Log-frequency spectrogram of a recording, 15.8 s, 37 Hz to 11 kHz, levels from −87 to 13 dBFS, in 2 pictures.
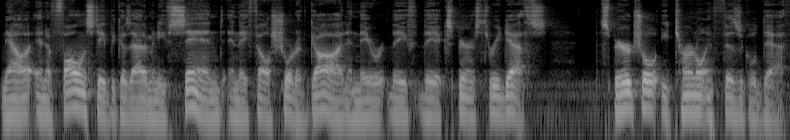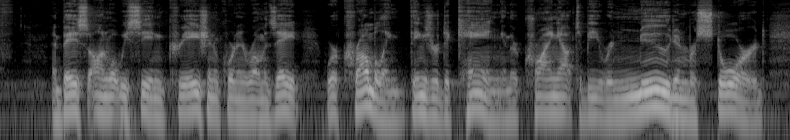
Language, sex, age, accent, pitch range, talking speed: English, male, 40-59, American, 100-120 Hz, 210 wpm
